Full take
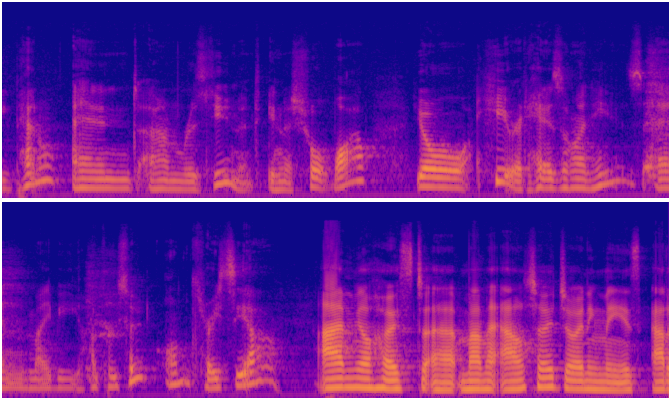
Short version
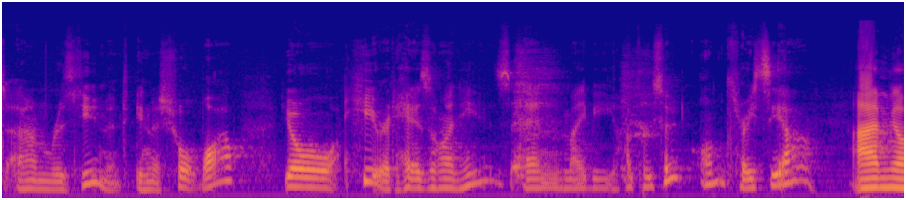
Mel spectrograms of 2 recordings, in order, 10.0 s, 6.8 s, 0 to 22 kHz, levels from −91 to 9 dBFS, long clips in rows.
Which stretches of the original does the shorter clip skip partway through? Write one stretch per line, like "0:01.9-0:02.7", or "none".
none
